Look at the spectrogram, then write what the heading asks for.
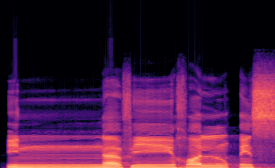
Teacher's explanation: huruf fi kita panjangkan dua harakat karena terdapat ya sukun di depannya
